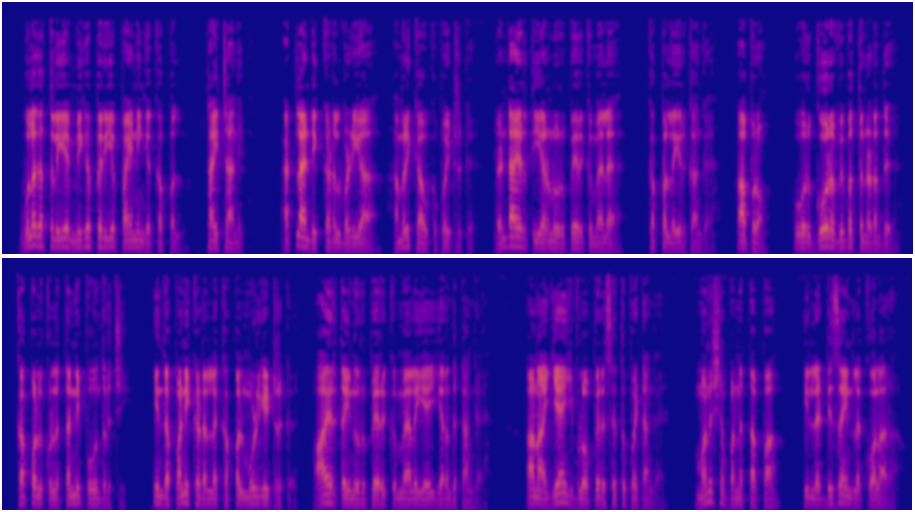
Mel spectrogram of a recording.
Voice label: male tamil voice over talent narrative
